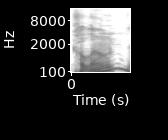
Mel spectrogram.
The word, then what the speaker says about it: Cologne: tiny Town it sounds like in Germany called cologne is that how you pronounce it yes right yeah okay near cologne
